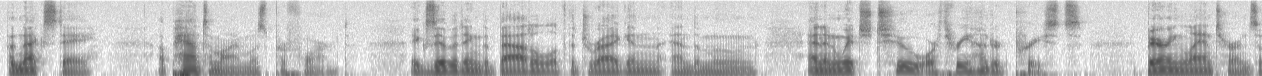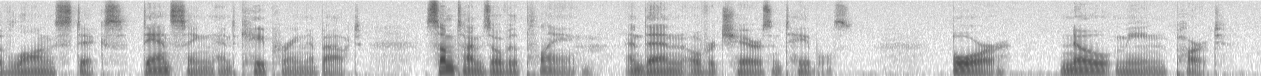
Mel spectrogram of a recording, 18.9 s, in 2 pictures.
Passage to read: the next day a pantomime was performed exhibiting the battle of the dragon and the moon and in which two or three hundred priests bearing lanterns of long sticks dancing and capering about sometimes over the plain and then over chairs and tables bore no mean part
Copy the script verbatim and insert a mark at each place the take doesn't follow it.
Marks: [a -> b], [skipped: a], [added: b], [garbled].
the next day a pantomime was performed exhibiting the battle of the dragon and the moon and in which two or three hundred priests bearing lanterns of long sticks dancing and capering about sometimes over the plain and then over chairs and tables bore no mean part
